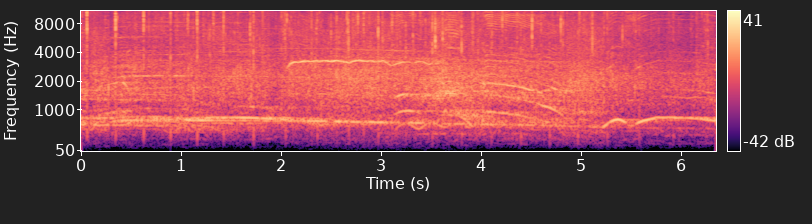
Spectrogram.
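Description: Audience applauding and cheering, with loud whoops and shouts over the clapping.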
